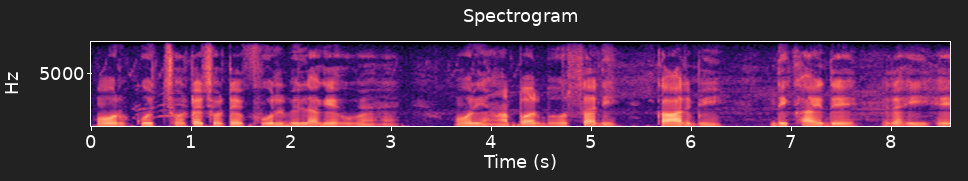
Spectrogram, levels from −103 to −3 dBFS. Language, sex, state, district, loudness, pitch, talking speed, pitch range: Hindi, male, Chhattisgarh, Bastar, -24 LUFS, 95 Hz, 135 wpm, 90-100 Hz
